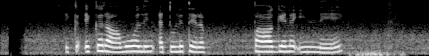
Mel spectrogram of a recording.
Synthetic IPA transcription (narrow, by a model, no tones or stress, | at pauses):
ekəʔekəɾaːmuʋəlinæt̪ulet̪eɾə | paːɡenəʔinːeː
